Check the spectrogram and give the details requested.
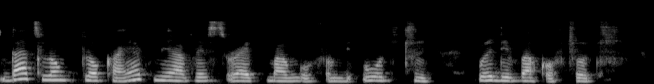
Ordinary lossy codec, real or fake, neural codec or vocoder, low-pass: none; fake; codec, 16 kHz, 4.8 kbps, FACodec; none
